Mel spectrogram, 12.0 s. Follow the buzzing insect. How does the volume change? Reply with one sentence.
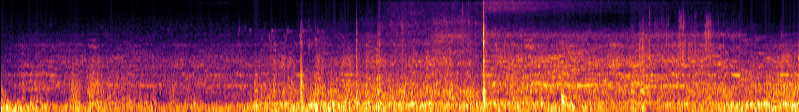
The volume of the buzzing insect goes up, then down.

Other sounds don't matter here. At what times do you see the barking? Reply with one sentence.
The barking can't be heard in this clip.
